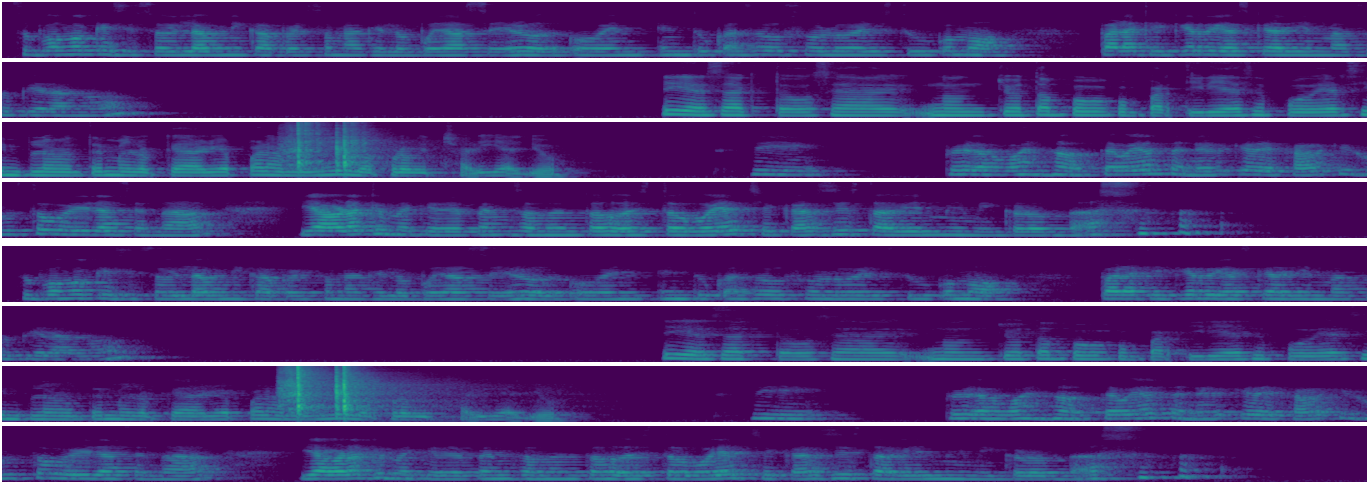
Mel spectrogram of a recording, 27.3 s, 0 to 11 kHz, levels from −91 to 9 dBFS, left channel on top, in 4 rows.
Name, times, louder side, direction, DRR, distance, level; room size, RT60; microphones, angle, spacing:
voice 1, 0.1-5.0 5.5-7.5 17.4-17.7 18.4-26.5, left 2 dB, 90° left, 4 dB, 3.1 m, -45 dB
voice 2, 10.1-16.5, left 5 dB, 65° left, 13 dB, 0.5 m, -43 dB
sound 1, 15.0-16.4, right 9 dB, 75° right, 0.6 m, -34 dB
16.0 x 8.5 x 5.0 m, 0.43 s
head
